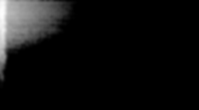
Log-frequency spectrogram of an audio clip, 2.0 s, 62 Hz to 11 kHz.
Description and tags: menu move2
application, command, space-ship, click, menu, interface, futuristic, computer, game, terminal, UI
